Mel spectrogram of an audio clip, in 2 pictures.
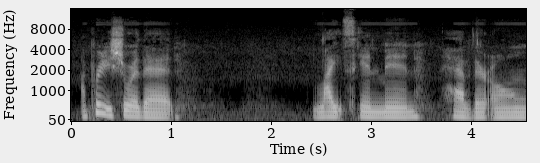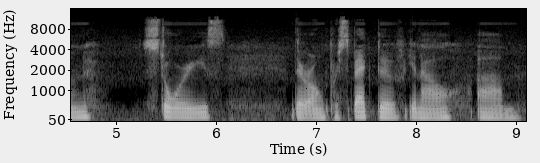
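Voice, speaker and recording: A woman vlogger with a low, dark, mellow voice talks slowly and thoughtfully, pausing on soft fillers. The sound is dry and a bit dull and muffled. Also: dry recording. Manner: slow, reflective, with frequent fillers and soft laughs. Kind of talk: casual talking-to-camera monologue.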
